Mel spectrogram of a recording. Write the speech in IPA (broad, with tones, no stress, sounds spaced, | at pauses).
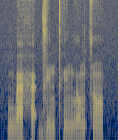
ŋ w a˧ h a˨ ʔ d͡z e˦ ŋ t̪ʰ ẽ˨˩ ŋ l ɔ˥˧ ŋ t͡s ɔ̃˥˧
